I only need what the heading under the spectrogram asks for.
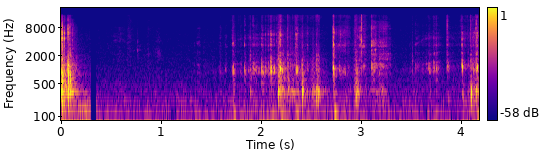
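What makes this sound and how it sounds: A metal blade scrapes thin shavings off the edge of a solid, palm-sized, pale green bar of soap with an embossed logo, held in the hand. After a brief burst at the start and a short quiet gap, a run of quick, dry, crackly scrapes and soft crunches follows, bright and crisp with little low end.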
